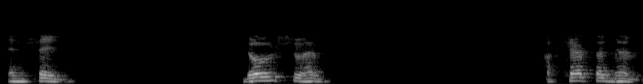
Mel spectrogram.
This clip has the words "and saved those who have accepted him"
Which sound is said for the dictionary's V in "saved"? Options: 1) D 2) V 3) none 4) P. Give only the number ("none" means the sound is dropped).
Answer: 3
